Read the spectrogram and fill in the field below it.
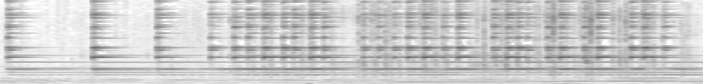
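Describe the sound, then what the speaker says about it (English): A ship's bell in the pirate game Sea of Thieves rings repeatedly with bright metallic strikes. The strikes come in a quickening series of ringing clangs, each sustaining and overlapping the last, loud and close. "There's a bell."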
